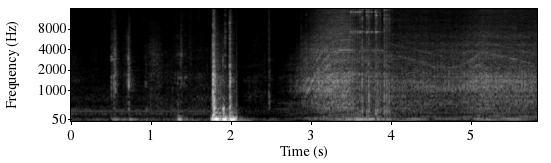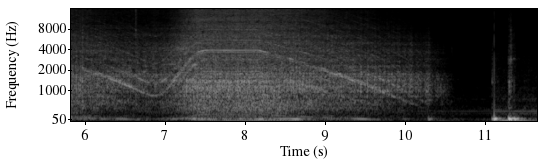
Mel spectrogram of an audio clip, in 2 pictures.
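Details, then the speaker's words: Bosch GBH 8-45 D demolition hammer on the bench, customer reports the red light came on and it shut down; motor spins up and sweeps through the speed settings over low thumping hammer blows, smooth with no eccentric-gear clicking: normal running. "She's running and she's hammering. And she's going through the speeds, so find out what this is actually left on for."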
